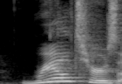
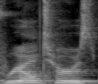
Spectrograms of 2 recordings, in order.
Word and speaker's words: realtor: said, classical Latin scholars believe AE was originally pronounced I, so they probably won't mind if you opt for antennae. Realtors, on the other hand, might mind if you say realtor. In fact, the National Association of Realtors minds it so much that they wrote this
